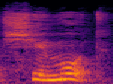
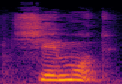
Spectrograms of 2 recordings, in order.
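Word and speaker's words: שמות: Estos son los nombres que en hebreo se pronuncia Shemot. Shemot.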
